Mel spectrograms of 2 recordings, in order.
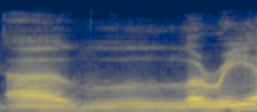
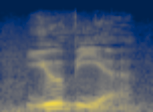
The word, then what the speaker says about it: Uvia: Loria Lastra? Did I pronounce that correctly? Uvia. Uvia Lastra.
